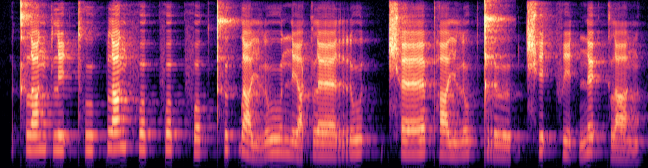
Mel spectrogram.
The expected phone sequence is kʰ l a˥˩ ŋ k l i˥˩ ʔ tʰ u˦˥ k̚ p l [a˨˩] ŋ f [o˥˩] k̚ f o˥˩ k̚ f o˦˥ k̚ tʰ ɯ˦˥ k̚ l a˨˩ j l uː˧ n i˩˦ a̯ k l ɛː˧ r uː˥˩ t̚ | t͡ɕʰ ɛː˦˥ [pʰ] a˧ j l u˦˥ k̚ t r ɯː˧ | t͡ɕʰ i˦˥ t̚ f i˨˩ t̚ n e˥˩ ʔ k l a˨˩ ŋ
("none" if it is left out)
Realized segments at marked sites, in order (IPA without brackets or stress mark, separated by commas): a˥˩, o˥˩, pʰ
